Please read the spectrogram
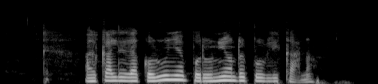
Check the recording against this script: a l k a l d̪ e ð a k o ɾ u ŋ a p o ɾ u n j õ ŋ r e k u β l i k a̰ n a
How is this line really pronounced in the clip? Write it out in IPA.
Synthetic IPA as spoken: a l k a l d̪ e ð a k o ɾ u ɲ a p o ɾ u n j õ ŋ r e p u β l i k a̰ n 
